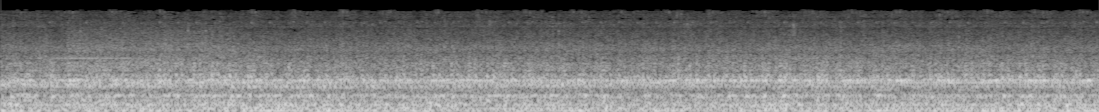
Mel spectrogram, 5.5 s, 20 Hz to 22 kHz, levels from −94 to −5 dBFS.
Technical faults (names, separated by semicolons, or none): none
